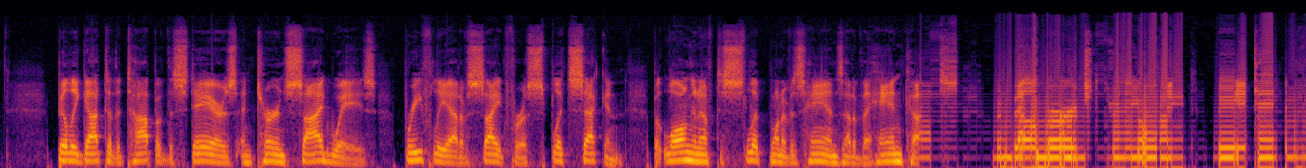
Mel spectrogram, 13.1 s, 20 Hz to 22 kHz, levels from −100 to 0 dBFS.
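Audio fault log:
9.19 to 13.06 s, robotic sound from repeated short buffers: from 9.19 s to the end of the clip, the speech becomes a rigid, metallic buzz fixed at 200 Hz that loosely tracks the syllables. The likely cause is new audio arriving too seldom, with playback filling the gaps by looping the last fragment. A 200 Hz tone fits a repeated segment about 5 ms long, and essentially all of the sound in this stretch consists of repeats rather than fresh audio.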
